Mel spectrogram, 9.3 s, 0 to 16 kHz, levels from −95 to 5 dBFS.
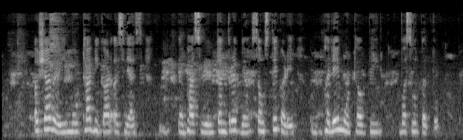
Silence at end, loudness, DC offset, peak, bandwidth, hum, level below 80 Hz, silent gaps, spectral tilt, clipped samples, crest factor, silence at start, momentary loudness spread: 0.25 s; -21 LUFS; under 0.1%; -4 dBFS; 12 kHz; none; -64 dBFS; none; -3.5 dB/octave; under 0.1%; 18 dB; 0.2 s; 18 LU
